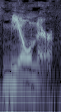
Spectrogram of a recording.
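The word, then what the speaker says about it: Mjölnir: The J is silent. Well, actually, not exactly silent. It does like a Y sound, so it's Mjolnir.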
